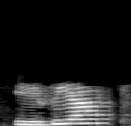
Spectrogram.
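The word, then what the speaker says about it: Essiac: And then I guess this is Easiac.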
